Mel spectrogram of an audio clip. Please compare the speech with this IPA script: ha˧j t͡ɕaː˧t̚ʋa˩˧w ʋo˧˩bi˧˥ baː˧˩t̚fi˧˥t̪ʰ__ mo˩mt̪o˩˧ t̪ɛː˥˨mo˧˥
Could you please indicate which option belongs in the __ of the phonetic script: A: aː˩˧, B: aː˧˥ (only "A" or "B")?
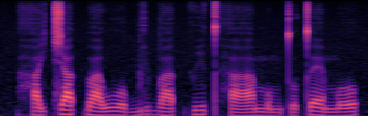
A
